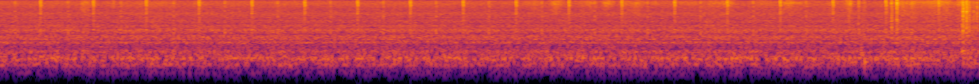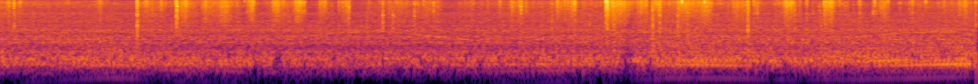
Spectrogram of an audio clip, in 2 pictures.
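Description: Car engine heard from inside the cabin, running steadily while stopped, then pulling away, its pitch rising near the end as the car speeds up. Scattered sharp clicks and rattles sound over it.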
